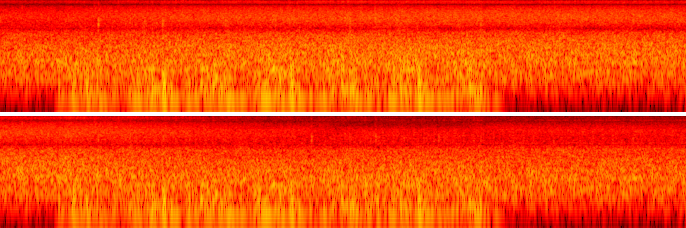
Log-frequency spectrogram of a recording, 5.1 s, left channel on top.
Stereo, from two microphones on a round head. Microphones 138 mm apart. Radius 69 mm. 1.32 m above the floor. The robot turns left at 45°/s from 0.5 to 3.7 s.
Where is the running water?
160° right; by 5.2 s 60° left.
